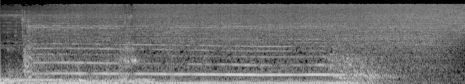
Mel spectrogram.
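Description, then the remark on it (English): A heavy mechanical chamber door slides open with a loud, steady hiss and a droning motor whine that holds for about three seconds, then dips in pitch and fades out. “Open the chamber door, Dr. Goodbody. Yes, Doctor. Opening the chamber door.”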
